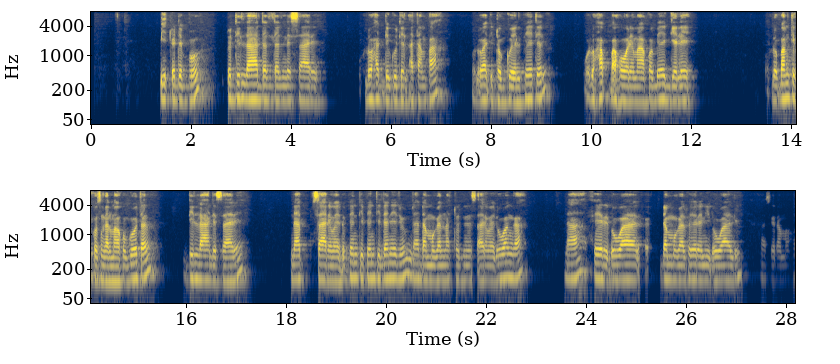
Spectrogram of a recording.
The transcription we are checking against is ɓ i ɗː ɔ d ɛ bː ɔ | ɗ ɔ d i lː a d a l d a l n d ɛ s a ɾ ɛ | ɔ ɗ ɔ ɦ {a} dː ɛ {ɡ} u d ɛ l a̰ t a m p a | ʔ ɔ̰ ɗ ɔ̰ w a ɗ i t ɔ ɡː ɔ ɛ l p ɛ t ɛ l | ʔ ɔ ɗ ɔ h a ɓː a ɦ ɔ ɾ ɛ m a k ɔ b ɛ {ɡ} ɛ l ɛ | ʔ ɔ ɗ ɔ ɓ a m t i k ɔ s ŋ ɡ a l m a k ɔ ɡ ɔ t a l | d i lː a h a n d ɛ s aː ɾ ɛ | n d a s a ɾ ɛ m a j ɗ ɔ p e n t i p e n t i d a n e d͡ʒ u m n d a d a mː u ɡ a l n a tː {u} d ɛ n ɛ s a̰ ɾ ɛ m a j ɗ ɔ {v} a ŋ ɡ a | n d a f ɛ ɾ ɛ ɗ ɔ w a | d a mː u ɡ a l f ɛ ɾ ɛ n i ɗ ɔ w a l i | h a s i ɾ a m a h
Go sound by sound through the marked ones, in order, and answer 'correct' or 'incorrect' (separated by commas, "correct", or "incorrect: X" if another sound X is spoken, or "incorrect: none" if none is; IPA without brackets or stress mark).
correct, correct, correct, incorrect: ɔ, incorrect: w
